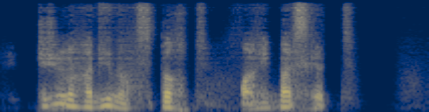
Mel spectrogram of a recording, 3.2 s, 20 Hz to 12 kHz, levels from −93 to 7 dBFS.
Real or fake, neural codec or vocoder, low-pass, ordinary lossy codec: fake; codec, 44.1 kHz, 0.9 kbps, DAC; 10.8 kHz; MP3, 64 kbps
